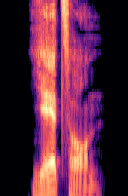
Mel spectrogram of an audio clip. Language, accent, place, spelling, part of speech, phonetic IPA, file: German, Germany, Berlin, Jähzorn, noun, [ˈjɛːˌt͡sɔʁn], De-Jähzorn.ogg
- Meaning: irascibility, violent temper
